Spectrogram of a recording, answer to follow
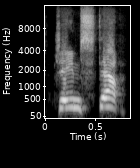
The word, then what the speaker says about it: James Stoup: And in this stream, I'm really proud to tell you that I got James Stoup.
